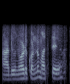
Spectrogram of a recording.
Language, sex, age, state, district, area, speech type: Kannada, male, 30-45, Karnataka, Udupi, urban, conversation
